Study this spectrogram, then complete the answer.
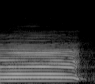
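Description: A single cow gives one close, steady, tonal moo lasting under a second before trailing off, on a cattle farm where cows and heifers are being preg checked.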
